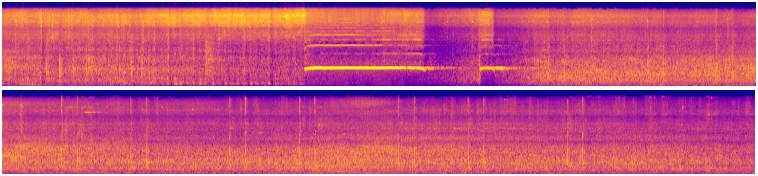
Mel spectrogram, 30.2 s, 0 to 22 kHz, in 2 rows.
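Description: Px29-1704 narrow-gauge steam locomotive sounding its steam whistle: one long blast of about two and a half seconds some six seconds in, then a short second toot. Its coaches roll past steadily on the rails throughout.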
